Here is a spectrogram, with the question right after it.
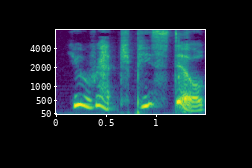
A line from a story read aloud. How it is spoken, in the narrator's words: cried Fanny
